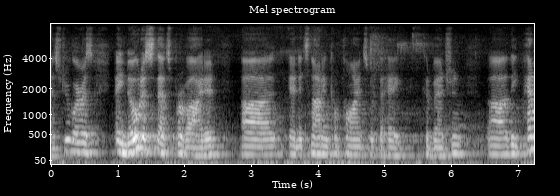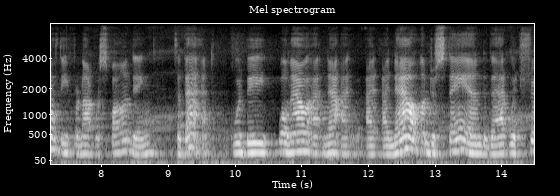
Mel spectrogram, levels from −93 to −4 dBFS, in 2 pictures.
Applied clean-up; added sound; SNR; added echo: neural separator model SepFormer DNS4.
